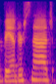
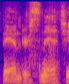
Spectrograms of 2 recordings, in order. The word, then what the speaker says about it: Bandersnatch: It kind of reminded me of, what was that show on Netflix, the Bendersnatch with Black Mirror, Bandersnatch? I'm probably saying that wrong. Do you know what I'm talking about? Yeah. – Yeah, I think that's what it was called, Bandersnatch, yeah.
